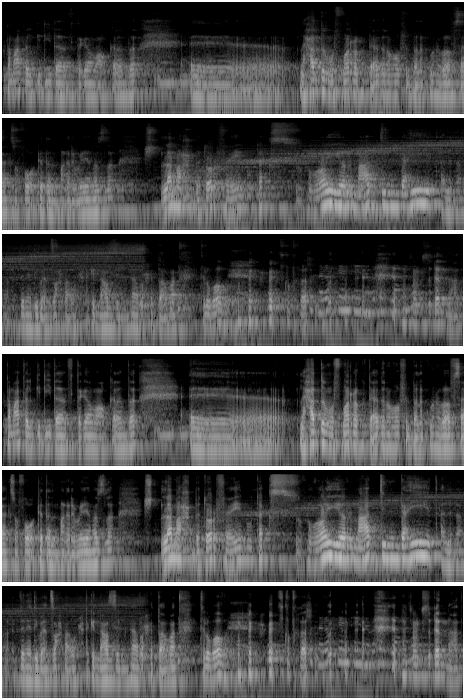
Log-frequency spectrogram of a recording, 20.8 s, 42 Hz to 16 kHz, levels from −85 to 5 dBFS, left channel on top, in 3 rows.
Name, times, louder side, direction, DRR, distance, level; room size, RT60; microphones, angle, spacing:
voice 1, 0.0-4.2 4.5-17.5 18.3-18.5 19.4-20.7, right 4 dB, 65° right, 13 dB, 0.4 m, -33 dB
sound 1, 0.8-19.6, equal, 50° left, 1.1 m, -53 dB
voice 2, 2.3-3.0 9.4-9.7 15.5-15.7 17.2-18.0 18.6-20.1, right 1 dB, 25° right, 5 dB, 0.7 m, -43 dB
sound 2, 9.8-16.0, left 2 dB, 10° left, 0.6 m, -53 dB
12.0 x 4.7 x 3.3 m, 1.3 s
head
